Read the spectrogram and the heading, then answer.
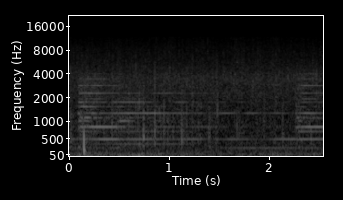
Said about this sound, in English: Bells from a rainy Hampstead, New Hampshire.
